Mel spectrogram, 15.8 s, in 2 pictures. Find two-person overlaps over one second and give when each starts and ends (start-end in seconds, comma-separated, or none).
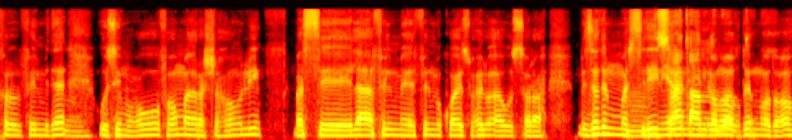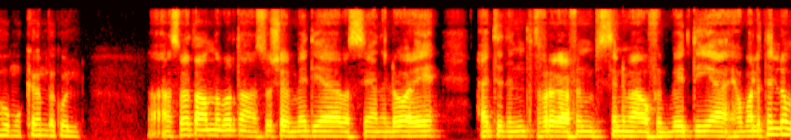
6.2-7.6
